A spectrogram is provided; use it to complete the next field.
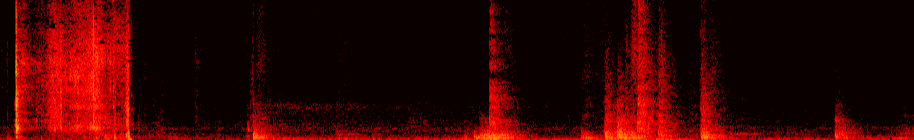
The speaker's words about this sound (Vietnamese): Nghe tiếng cột kẹt cột kẹt cột kẹt.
